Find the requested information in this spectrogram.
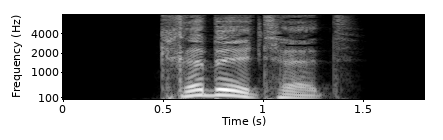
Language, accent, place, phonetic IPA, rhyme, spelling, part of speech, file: German, Germany, Berlin, [ˈkʁɪbl̩tət], -ɪbl̩tət, kribbeltet, verb, De-kribbeltet.ogg
- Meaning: inflection of kribbeln: 1. second-person plural preterite 2. second-person plural subjunctive II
